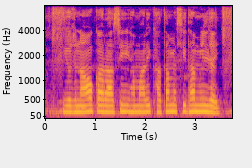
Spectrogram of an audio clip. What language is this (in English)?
Bhojpuri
